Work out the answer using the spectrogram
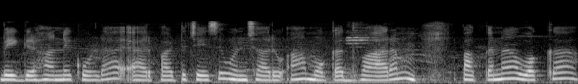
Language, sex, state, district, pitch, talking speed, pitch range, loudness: Telugu, female, Andhra Pradesh, Guntur, 215 Hz, 105 wpm, 205-235 Hz, -15 LUFS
